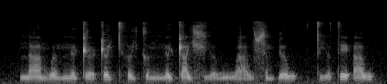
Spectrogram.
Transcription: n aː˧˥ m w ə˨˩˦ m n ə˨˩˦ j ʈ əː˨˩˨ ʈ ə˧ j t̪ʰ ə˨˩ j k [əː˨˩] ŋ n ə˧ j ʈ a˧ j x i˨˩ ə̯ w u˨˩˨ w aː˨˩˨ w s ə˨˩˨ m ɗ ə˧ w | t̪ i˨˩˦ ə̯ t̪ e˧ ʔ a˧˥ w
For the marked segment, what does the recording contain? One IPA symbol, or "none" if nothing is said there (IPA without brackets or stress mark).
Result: ə˨˩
